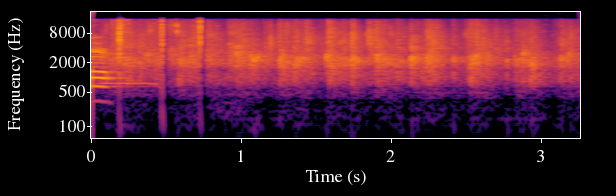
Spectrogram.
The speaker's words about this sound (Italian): Benvenuti, benvenuti eh, eh, un benvenuto speciale a chi è qui per la prima volta, vogliamo veramente fare un applauso di benvenuto.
